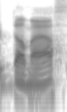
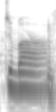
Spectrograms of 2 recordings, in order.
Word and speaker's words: Damas: Well, anyway, Bertilla Damas, or dumbass, did Beverly for the second time. – It's pronounced Dumas.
